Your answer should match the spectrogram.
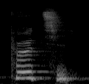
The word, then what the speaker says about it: petit: La lettre E fait le sont /ø/ fermé. Comme dans les mots je, me ou petit par exemple.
